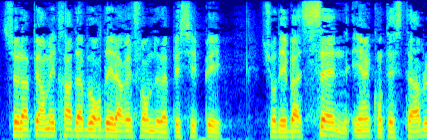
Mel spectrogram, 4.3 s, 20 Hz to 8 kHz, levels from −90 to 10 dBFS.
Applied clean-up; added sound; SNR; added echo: none; none; none; none.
